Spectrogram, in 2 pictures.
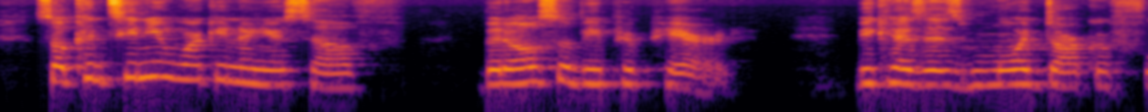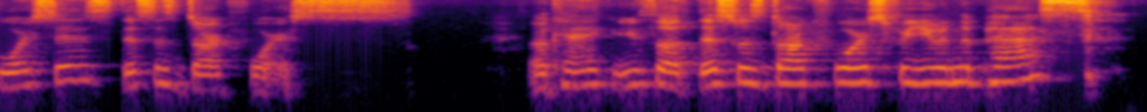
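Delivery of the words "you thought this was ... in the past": words broken up by laughter. Speaker asking listeners a question, laughing while talking. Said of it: "I'm laughing because I've been through it".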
